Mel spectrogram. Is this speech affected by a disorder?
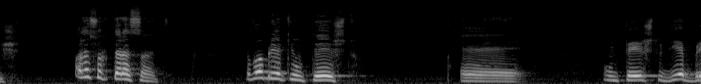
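No.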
